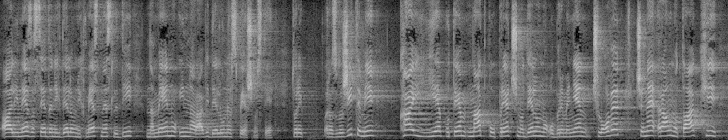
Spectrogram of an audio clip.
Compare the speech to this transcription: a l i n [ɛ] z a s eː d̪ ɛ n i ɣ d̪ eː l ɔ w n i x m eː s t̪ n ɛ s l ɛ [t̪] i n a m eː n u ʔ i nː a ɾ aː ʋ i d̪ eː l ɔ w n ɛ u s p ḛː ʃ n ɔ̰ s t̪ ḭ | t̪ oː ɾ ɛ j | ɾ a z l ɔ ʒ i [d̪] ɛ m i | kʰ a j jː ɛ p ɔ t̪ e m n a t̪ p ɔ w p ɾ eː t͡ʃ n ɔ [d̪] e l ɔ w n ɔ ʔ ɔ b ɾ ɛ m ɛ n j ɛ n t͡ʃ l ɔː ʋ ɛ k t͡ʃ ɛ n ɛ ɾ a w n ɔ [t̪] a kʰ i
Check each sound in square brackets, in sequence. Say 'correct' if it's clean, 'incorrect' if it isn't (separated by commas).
correct, incorrect, incorrect, correct, correct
